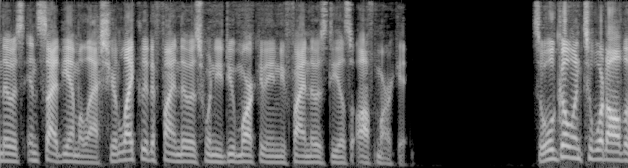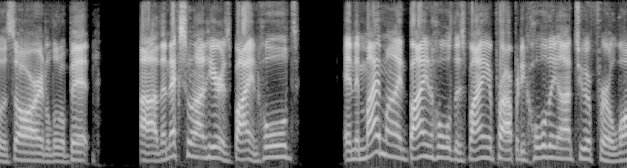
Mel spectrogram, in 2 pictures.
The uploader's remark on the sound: This was a live class recorded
